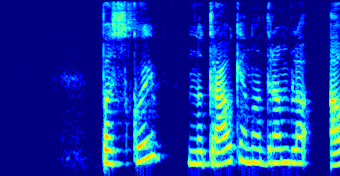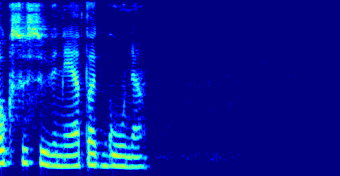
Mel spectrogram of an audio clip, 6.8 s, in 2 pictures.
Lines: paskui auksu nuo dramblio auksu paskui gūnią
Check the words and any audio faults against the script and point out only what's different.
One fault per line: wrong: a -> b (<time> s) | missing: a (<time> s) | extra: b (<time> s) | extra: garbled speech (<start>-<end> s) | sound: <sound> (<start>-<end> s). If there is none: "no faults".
wrong: auksu -> nutraukė (2.0 s)
wrong: paskui -> siuvinėtą (3.8 s)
